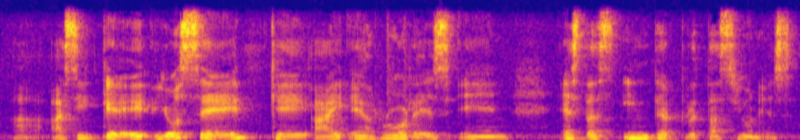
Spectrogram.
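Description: Very slow, halting woman in an echoey room. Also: lowish voice, mellow. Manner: halting, hesitant delivery with restarts. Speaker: podcast host and interpreter. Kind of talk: reading a Spanish interpretation of a church talk. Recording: echoey room with faint background noise.

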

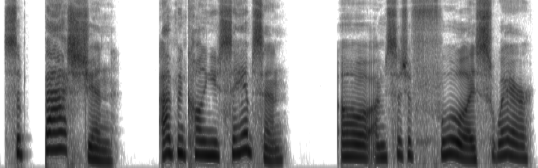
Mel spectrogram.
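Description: Guy voicing a loud drunk rich woman, slurry and whiny, swoops up and down, slow. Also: high voice, lively intonation, dry recording, studio quality, voice pushed up. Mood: drunk pleading. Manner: slurred, wheedling, drawn-out words. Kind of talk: audiobook character voice.

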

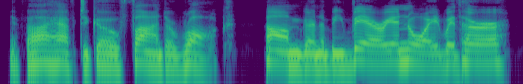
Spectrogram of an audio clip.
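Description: A woman voicing a gruff, weary male marshal in an audiobook, grumbling in a dry, wry way. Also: fairly low pitch, fairly even intonation, normal speed, fairly bright tone, no echo, pitched below the performer's own voice. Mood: annoyed. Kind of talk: audiobook character voice.

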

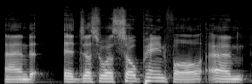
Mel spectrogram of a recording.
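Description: A man's voice: mid-range voice, fairly even intonation, a little slow, a little mellow, clean tone. A man from Argentina, a priest hosting a podcast interview, telling stories in a chatty way with many fillers and restarts. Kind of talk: casual interview.

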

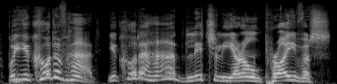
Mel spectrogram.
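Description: An Irish man with a fairly high, bright voice co-hosts a radio show. His intonation swings in a lively way as he teases through casual banter. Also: normal speed, vocal fry, no echo, studio quality. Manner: teasing.

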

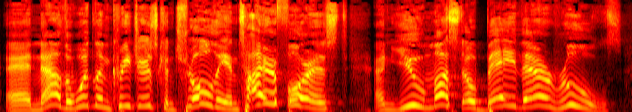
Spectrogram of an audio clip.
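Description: A man's voice: very high-pitched, sing-song, unhurried, vocal fry, a bit bright, voice pushed up, exaggerated voice. A man voicing a matter-of-fact, apologetic referee in a children's story, announcing breezily. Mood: breezy, official.

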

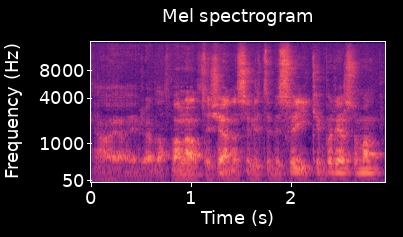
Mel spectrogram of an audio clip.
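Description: Guy playing a wry tipsy world-weary man, low voice, rambling, period radio play in a roomy space. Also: mellow, lightly acted. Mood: tipsy, disillusioned. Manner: rambling, ironic, hesitant. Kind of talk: audio drama acting of a period stage play. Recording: roomy, distant microphone.

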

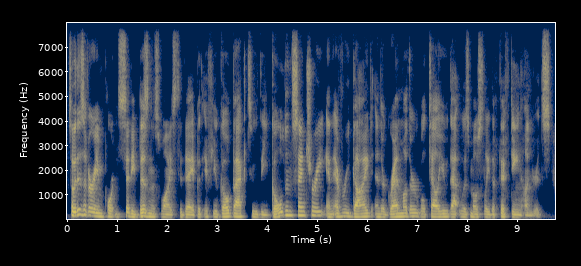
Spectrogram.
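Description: A man's voice: medium pitch, fairly quick, hardly any pauses, lo-fi sound. A young Flemish man, a Dutch speaker, answering interview questions about tour guiding thoughtfully, with many fillers. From Belgium. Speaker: tour guide guest.

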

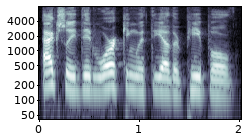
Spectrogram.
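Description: Smooth-voiced podcast host asking questions. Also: male voice, a little high, quick pace, no echo, studio quality. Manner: hesitant, rephrasing questions. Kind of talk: casual interview questions.

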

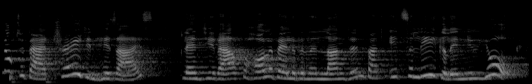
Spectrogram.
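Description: Lady sleuth for radio play: high, bright, wry and unflappable, echoey stage sound. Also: expressive, a little fast. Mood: reflective, assured. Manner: breezy, coolly polite, wry. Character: plucky, unflappable, wry lady detective, a mother. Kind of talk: theatrical radio play acting. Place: stage before a live audience. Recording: echoey live stage recording.

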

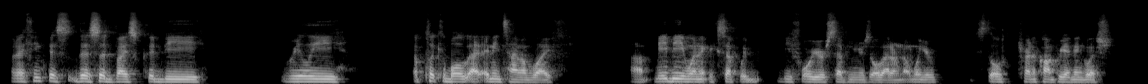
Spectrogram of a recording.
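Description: Gravelly-voiced young man, Filipino-accented host. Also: mid-range voice, darkish tone. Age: late 20s. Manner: searching for words, many fillers and restarts. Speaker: podcast host. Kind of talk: casual interview chat.

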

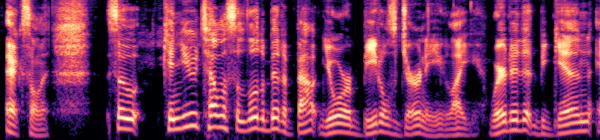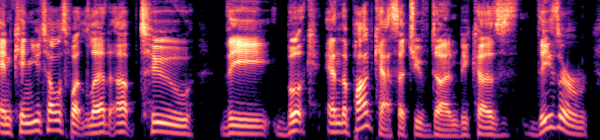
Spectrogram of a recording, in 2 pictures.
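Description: A man's voice: medium pitch, very animated, normal speed, darkish tone, no room sound. Man hosting, dry close sound. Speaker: podcast host. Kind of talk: hosting a podcast interview.

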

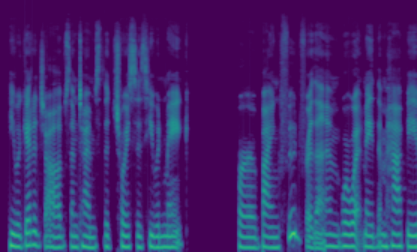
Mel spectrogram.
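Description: A woman's voice: fairly low pitch, a little mellow, dry recording, studio quality. A woman in her forties who grew up in Venezuela, talking earnestly and thoughtfully as an interview guest, often restarting her sentences. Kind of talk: reflective interview conversation.

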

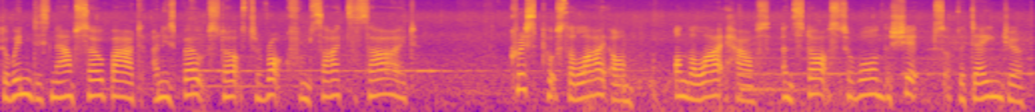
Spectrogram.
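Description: A woman's voice: mid-range voice, steady tone, a little slow, noisy background. A woman reading scripted storybook-style narration as the narrator of a community radio play. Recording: music playing behind the voice. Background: music.

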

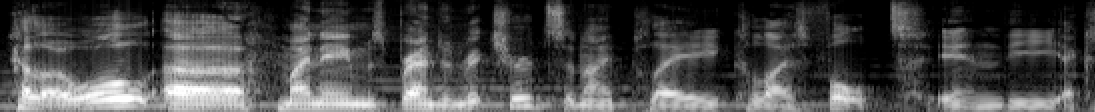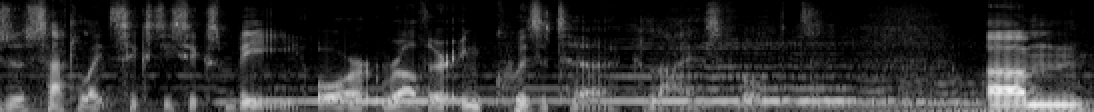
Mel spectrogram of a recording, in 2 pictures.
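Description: A male voice actor giving an informal, halting testimonial about himself. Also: mid-range voice. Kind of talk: informal self-introduction testimonial. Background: faint music.

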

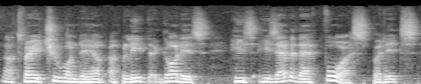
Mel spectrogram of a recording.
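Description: Mellow male host in an echoing room. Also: on the high side, moderate pace. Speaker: host of a religious radio programme. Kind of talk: reflective faith discussion. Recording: roomy, echoing sound.

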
